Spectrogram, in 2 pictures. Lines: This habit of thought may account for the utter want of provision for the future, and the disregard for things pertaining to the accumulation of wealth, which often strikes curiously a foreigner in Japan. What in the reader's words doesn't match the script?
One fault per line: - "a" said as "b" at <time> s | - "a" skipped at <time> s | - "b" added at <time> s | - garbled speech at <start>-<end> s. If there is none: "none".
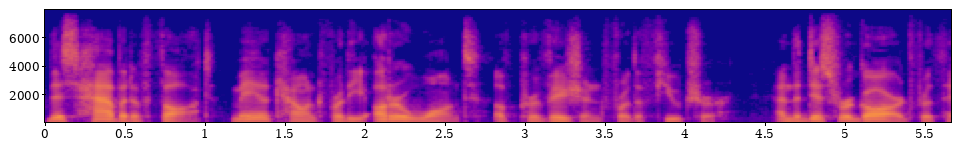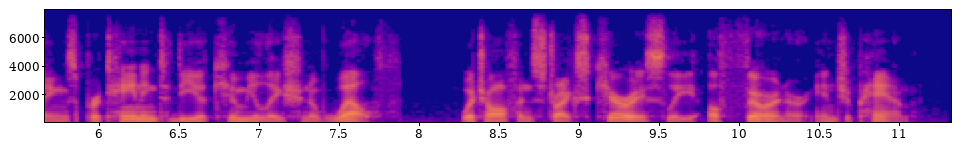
none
